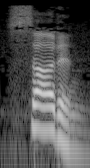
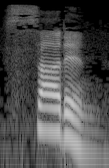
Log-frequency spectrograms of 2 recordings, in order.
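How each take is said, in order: Both takes have the same delivery.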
